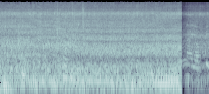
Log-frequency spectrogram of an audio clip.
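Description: Shallow river water rushing and churning over rocks close to the microphone, a steady rush that cuts off abruptly near the end.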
